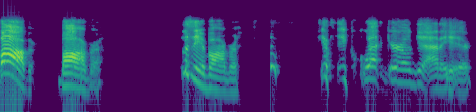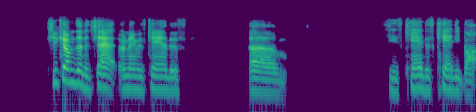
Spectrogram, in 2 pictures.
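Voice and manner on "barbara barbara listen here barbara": put-on loud country accent from North Carolina. Retelling how a friend from North Carolina calls the speaker Barbara, Candace's country accent. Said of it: "she got that country accent".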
